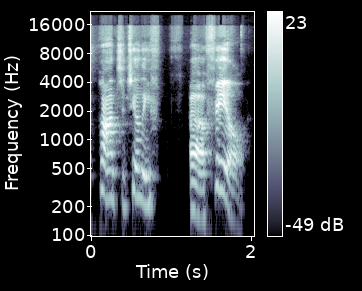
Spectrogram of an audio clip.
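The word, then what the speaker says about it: Punxsutawney Phil: And that's when I always get his name wrong. Ponce Chili Steve or Fred or it's Phil. It's Ponce Chili Phil.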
